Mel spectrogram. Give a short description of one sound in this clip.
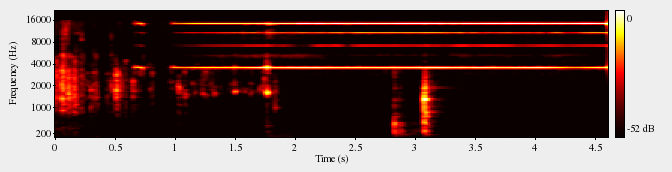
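An electronic buzzer sounds a steady, high-pitched beep.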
